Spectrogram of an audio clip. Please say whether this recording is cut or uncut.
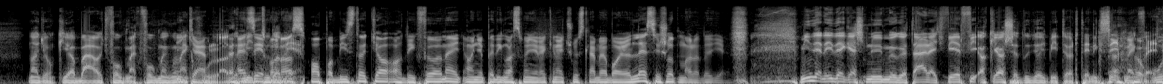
cut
